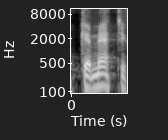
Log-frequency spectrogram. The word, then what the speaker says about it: Kemet: Depois a gente vai ter que aí nasce o nome do Egito, que o Egito não se chamava Egito, chamava-se Kemet, né? Ou Kemet, como alguns pronunciam, que é terra negra.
